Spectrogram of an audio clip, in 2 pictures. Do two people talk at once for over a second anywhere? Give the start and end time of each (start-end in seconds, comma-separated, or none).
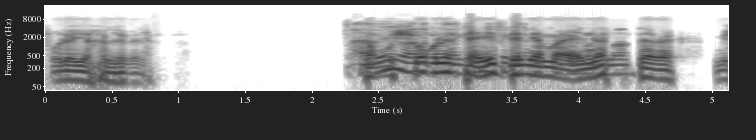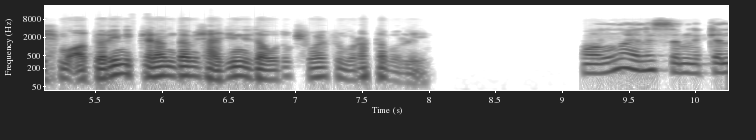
2.4-4.2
